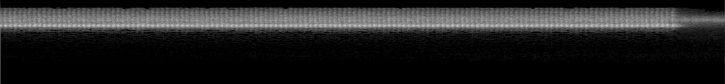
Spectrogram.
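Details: Grasshoppers, recorded with no music, give a steady, high-pitched, rapidly pulsing buzz with even beats that runs almost the whole way through, then drops away abruptly just before the end.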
